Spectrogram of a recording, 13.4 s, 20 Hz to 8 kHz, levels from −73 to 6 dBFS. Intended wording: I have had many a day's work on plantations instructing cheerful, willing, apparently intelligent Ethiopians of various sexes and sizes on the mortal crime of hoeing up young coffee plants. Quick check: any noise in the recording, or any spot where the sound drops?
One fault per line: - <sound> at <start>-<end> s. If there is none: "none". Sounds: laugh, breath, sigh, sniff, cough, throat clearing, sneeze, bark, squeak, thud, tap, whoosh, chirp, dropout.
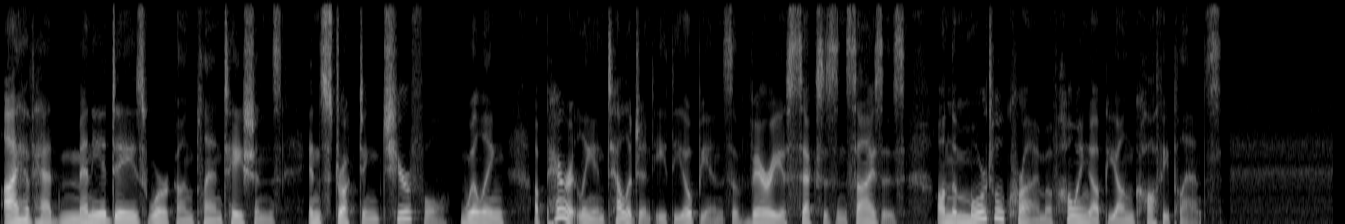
none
